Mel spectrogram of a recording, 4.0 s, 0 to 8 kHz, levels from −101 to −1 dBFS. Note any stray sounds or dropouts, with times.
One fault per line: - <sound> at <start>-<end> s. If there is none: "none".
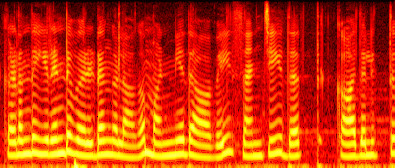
none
